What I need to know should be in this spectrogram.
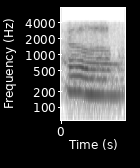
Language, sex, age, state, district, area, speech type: Bodo, female, 30-45, Assam, Chirang, urban, conversation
